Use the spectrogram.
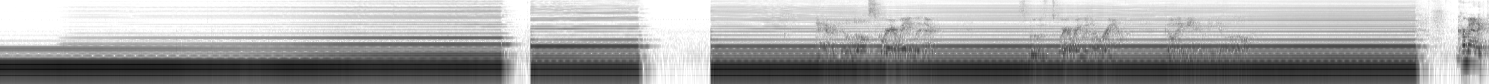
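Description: A Baroque synthesizer's oscillators, including sub-octave square waves, sound a loud steady buzzy tone that cuts out twice and resumes, while someone talks over the middle part.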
